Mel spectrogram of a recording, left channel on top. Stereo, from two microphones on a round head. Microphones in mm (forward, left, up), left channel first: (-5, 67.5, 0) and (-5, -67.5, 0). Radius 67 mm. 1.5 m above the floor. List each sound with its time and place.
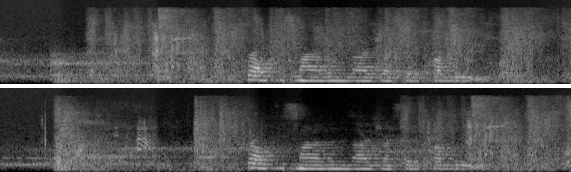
2.5 s a woman speaking: 70° left (ahead or behind), 5 m; by 4.9 s 85° left, 3.5 m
